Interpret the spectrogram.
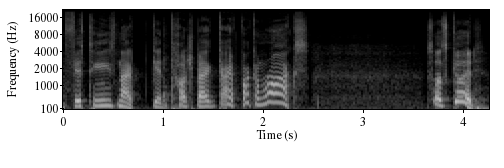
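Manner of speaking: giddy high-pitched praise for the punter; excited rave. Real, not acted. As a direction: rave about him, voice jumping way up. Raving about the punter's great punts.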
